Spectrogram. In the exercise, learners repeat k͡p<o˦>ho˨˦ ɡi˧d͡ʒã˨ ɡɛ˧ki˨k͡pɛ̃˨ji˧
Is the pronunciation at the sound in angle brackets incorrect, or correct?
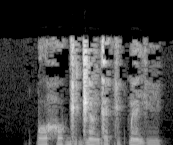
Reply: incorrect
